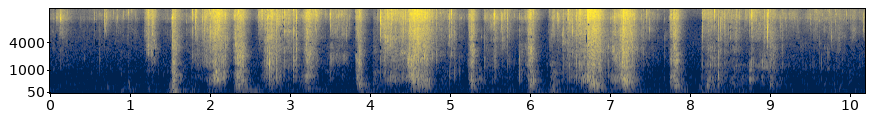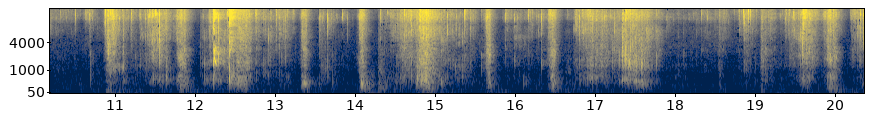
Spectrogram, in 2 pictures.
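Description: Hands squish and stretch sticky slime, with wet crackling and popping.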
